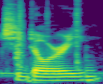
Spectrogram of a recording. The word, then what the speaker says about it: Chidori: Um, it's pronounced chidori.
